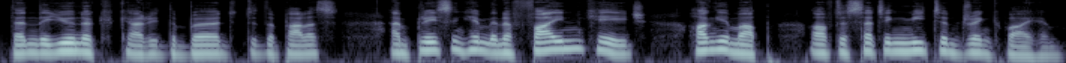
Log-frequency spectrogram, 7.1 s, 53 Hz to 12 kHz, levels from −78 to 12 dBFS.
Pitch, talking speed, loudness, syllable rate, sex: 135 Hz, 220 wpm, -19 LUFS, 5.5 syllables/s, male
